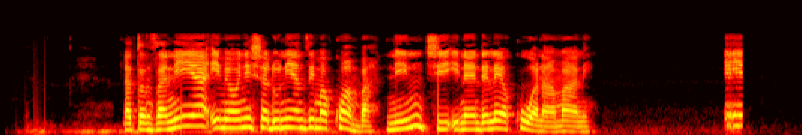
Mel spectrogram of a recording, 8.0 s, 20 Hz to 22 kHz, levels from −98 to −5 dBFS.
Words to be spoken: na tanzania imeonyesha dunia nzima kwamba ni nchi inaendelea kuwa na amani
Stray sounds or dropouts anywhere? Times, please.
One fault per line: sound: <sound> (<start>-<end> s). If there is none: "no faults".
sound: laugh (7.2-7.4 s)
